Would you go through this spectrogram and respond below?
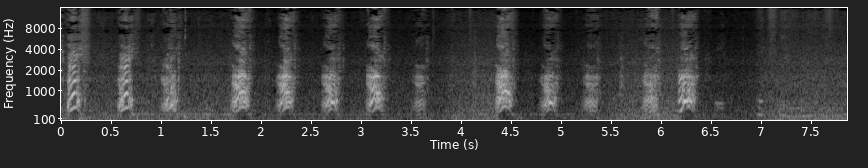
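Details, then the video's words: Pet Belgian Malinois singing along with music, a fast run of about fourteen short yelping, howl-like notes packed into seven seconds, some louder and higher than others. "Belgian Malinois Dog Singing"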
